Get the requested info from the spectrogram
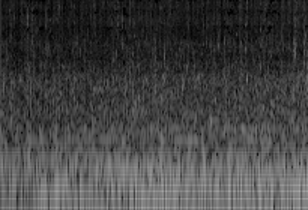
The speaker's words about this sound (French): On va écouter la rivière Ouais, on va écouter la rivière, c'est super sympa.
